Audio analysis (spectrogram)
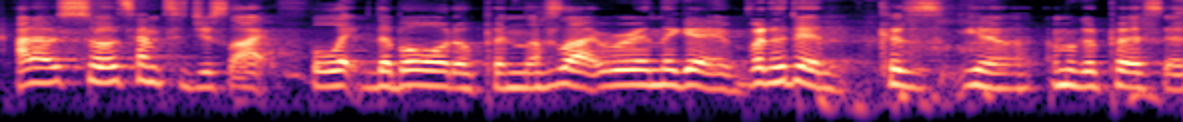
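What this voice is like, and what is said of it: Moderate Lancashire-type northern English accent. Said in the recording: “The novelty of my accent's gone ... people think I'm putting it on ... yours isn't that... It's not as strong as ... quite a strong, like, Rosendale accent. ... Similar, isn't it?”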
